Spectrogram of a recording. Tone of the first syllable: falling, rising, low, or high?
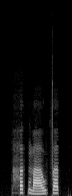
high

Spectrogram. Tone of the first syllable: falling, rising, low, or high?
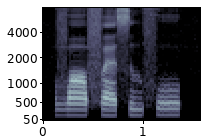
low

